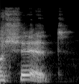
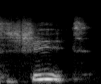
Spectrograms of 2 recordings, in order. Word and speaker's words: sheet: No shit. Pardon? I haven't got a shit of paper. Oh, you mean sheet. It's pronounced sheet. Sheet. Yes, good. Everybody say after me, sheet. Sheet.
